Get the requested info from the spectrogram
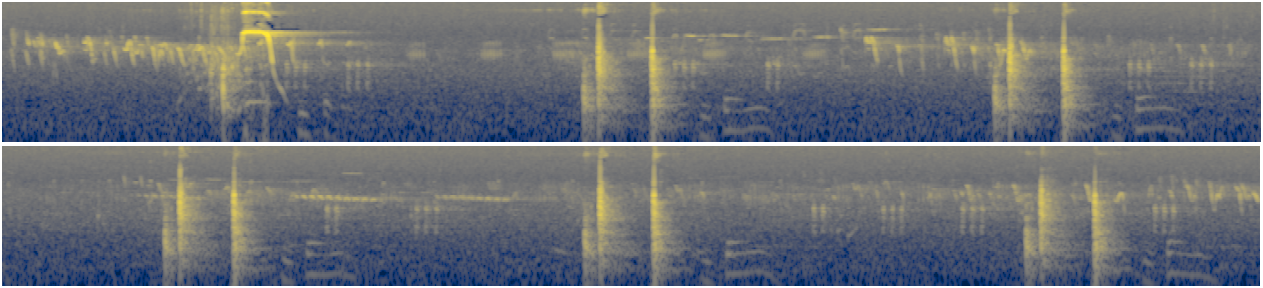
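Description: Male musk duck's display: a single piercing whistle about two seconds in, the loudest sound, then pairs of loud knocks about half a second apart, repeating five times at roughly three-second intervals. Faint, fast chirping runs underneath.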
